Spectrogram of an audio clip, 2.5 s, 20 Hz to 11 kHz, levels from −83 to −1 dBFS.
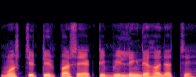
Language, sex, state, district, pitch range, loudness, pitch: Bengali, male, Assam, Hailakandi, 140-155 Hz, -16 LUFS, 150 Hz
